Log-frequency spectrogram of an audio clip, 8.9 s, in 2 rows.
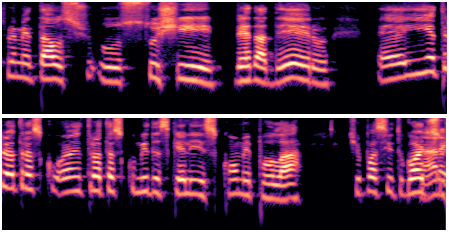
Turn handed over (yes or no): yes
